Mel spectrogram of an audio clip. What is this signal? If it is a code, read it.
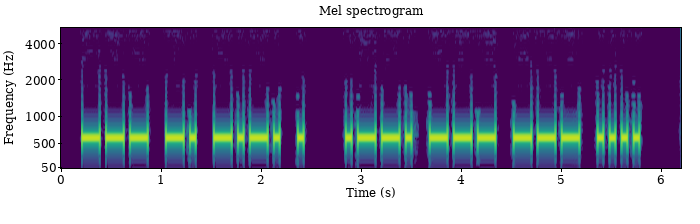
Morse code, heard as a keyed tone, about 20 wpm, 600 Hz. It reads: ONCE POOH
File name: cw-books / winnie-the-pooh / winnie-20wpm-page-0018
